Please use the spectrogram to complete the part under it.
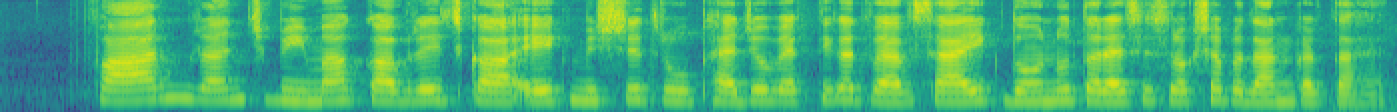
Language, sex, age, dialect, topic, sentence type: Hindi, female, 31-35, Hindustani Malvi Khadi Boli, agriculture, statement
